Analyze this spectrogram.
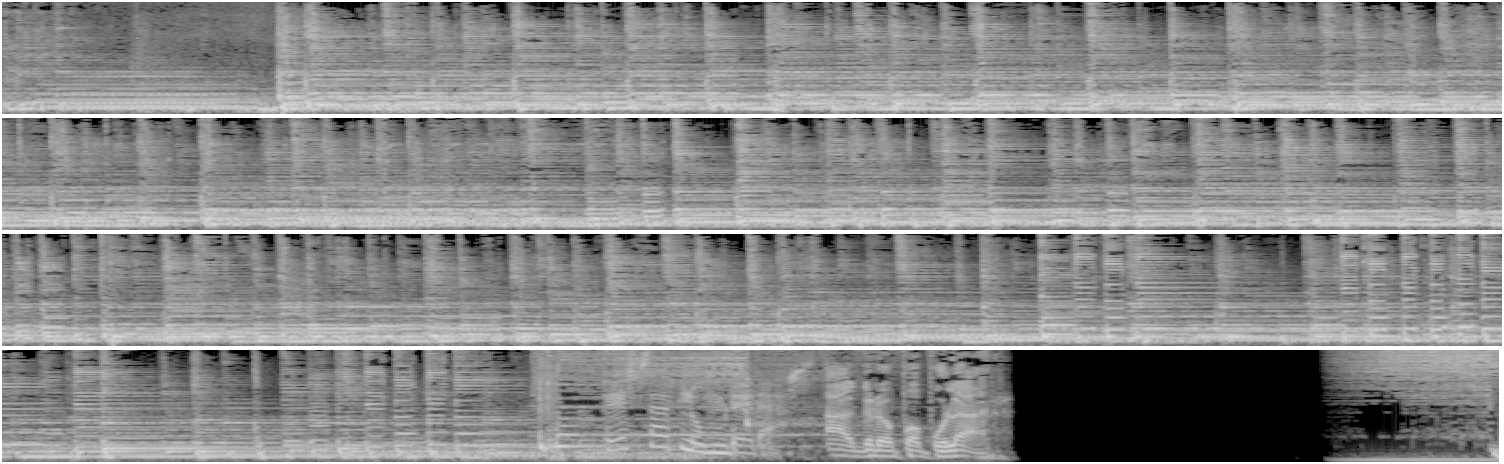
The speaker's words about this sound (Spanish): Nos despedimos con música en directo desde aquí, música de guitarra. Adelante.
